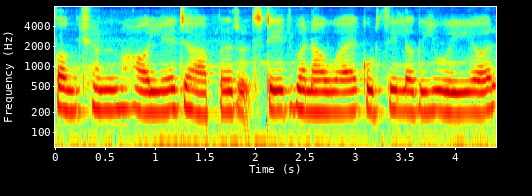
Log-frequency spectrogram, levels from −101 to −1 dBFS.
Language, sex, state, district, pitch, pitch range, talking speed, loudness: Hindi, female, Bihar, Saran, 215 Hz, 205-220 Hz, 205 wpm, -14 LUFS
